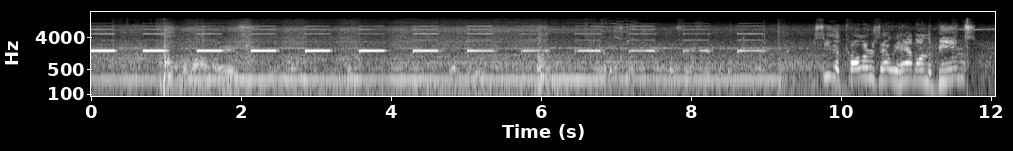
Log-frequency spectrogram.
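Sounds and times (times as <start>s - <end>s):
high warning beeps: 0.0s - 9.1s
low truck hum: 0.0s - 12.0s.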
